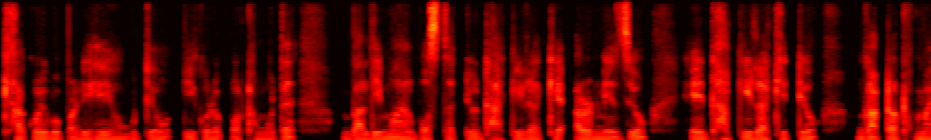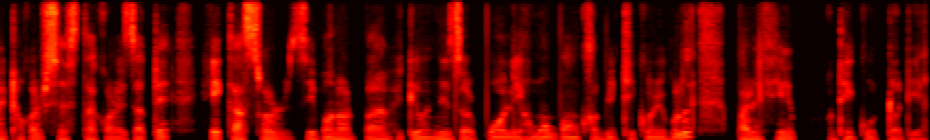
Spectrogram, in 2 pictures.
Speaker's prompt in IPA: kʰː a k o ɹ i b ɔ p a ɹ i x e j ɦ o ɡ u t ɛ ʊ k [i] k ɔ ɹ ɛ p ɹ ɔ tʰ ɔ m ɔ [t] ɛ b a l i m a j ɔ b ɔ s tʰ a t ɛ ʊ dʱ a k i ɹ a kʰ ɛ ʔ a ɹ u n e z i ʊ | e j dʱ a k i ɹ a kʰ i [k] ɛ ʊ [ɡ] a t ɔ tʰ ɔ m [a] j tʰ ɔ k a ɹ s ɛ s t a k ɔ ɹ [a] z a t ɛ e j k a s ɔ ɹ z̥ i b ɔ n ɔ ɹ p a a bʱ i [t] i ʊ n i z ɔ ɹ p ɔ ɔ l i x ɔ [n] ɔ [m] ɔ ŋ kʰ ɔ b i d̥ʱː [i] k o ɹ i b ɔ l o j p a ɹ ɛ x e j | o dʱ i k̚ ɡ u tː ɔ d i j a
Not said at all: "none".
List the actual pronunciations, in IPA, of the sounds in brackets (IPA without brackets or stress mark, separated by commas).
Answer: i, t, t, ɡ, a, ɛ, t, m, b, i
